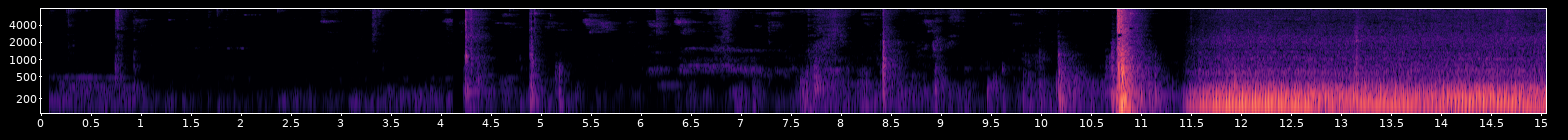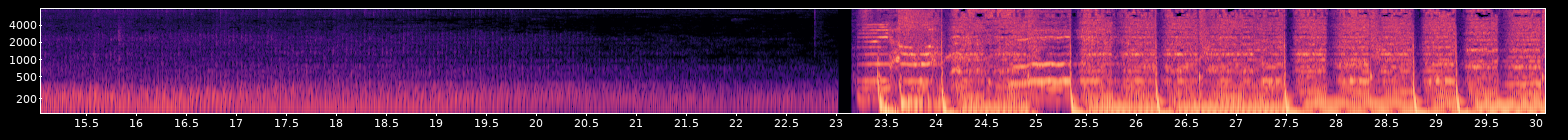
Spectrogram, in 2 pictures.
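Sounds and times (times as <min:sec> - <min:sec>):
car engine running: 0:11.5 - 0:23.0, 0:24.0 - 0:30.0.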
